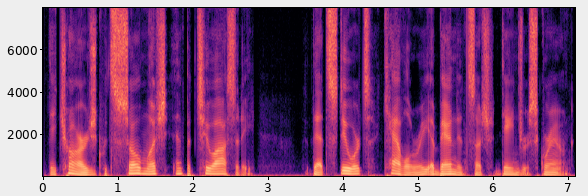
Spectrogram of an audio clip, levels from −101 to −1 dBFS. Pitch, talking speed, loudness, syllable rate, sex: 105 Hz, 110 wpm, -18 LUFS, 4.2 syllables/s, male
